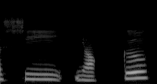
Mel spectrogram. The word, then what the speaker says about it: 실력: Cái này là R với R gặp nhau là đọc thành chữ L nha.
